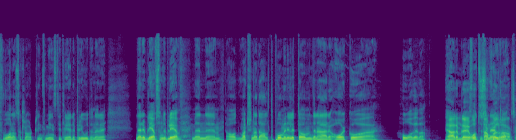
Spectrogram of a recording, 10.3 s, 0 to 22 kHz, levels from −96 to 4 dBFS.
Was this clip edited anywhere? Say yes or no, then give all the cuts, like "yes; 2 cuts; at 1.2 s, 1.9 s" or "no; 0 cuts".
yes; 1 cut; at 4.5 s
